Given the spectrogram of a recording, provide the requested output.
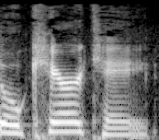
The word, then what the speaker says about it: Okereke: Last question for you in regard to the defense, and that is Bobby Okereke. Am I pronouncing that properly? I just go with Bobby O. – Yes. – I'm horrible. – No, you got it right.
